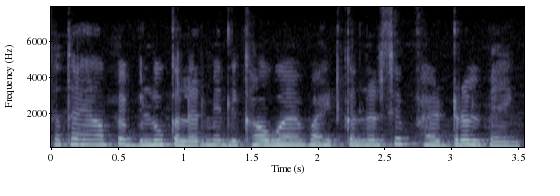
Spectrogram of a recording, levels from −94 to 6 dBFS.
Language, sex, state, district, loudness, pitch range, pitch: Hindi, female, Uttar Pradesh, Budaun, -33 LUFS, 240-265 Hz, 250 Hz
